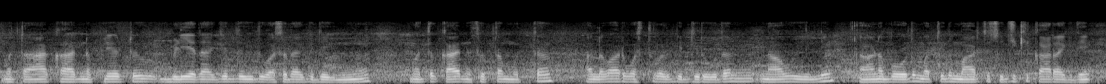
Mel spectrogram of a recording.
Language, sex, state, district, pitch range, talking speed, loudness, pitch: Kannada, male, Karnataka, Koppal, 120-125 Hz, 135 wpm, -16 LUFS, 120 Hz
